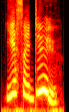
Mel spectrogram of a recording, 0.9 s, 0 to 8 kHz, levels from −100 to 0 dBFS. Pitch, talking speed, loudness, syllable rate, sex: 310 Hz, 205 wpm, -12 LUFS, 4.4 syllables/s, female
